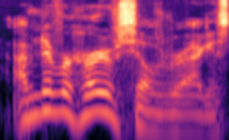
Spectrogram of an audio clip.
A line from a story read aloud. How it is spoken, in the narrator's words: Tanis replied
